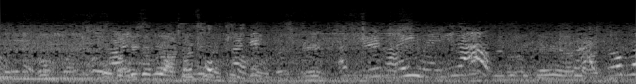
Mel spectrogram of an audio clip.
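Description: Several voices, a child's among them, talking over one another in short bits, over a steady low hum.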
